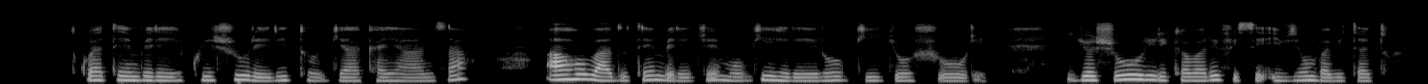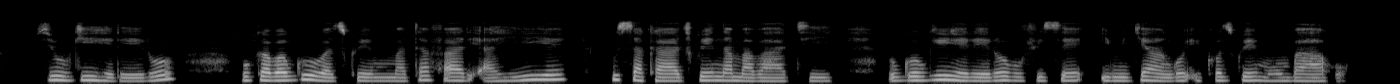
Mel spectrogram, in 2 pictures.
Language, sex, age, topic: Rundi, female, 36-49, education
